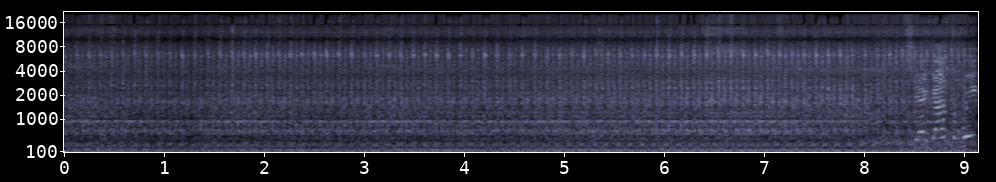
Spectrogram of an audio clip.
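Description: A Diamond Reo truck's Detroit Diesel 6V71 engine idles loud and close, a steady low rumble with an even knocking pulse and rattling vibration the whole way through.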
